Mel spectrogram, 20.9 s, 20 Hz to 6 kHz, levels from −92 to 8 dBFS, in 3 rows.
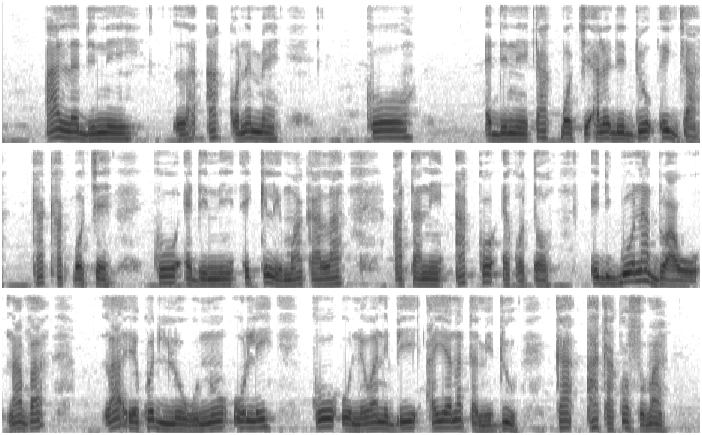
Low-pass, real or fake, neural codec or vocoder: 5.4 kHz; real; none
